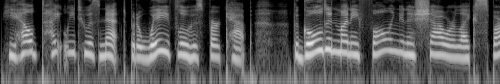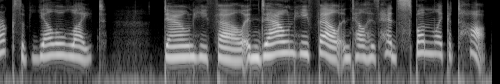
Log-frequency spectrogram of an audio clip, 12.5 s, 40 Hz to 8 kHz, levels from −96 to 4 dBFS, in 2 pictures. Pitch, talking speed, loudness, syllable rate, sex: 245 Hz, 180 wpm, -21 LUFS, 4.2 syllables/s, female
